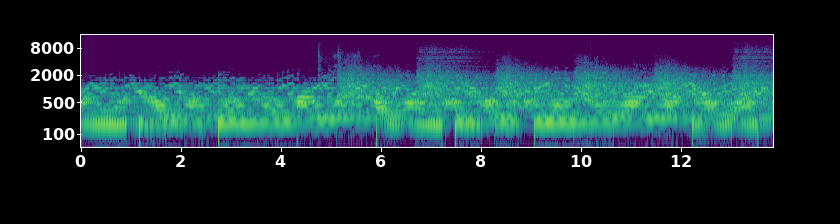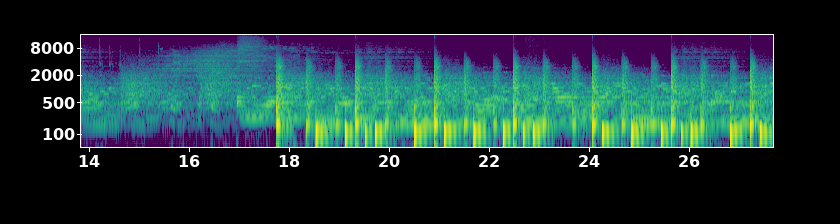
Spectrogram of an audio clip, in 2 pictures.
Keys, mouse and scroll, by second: 0.0 right click, 0.9-3.9 typing, 2.0 shift+right click, 2.8 right click, 3.7 right click, 6.5 Tab, 6.6 scroll down 6, 6.7 middle click, 7.4 click, 9.8 click, 11.7 click, 12.8 KP_0, 13.0-13.3 scroll down 10, 13.3-13.9 shift+middle drag, 13.9 scroll down 1, 14.1 z, 14.4-14.8 right drag, 14.9 scroll up 1, 15.1 right click, 15.6 click, 16.3 right click, 16.7 scroll down 4, 17.2 right click, 18.0-19.6 drag, 19.6 right click, 19.8-20.1 middle drag, 19.9 scroll up 11, 20.1 scroll down 2, 20.2-20.6 middle drag, 20.3 scroll up 1, 20.6 scroll down 1, 20.7 shift+a, 24.2 right click, 24.9 click, 25.1-27.6 typing, 26.4 Tab, 26.5-26.8 scroll up 9, 26.6 shift+middle click, 26.8 Tab, 27.4 right click, 27.5 scroll down 4.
